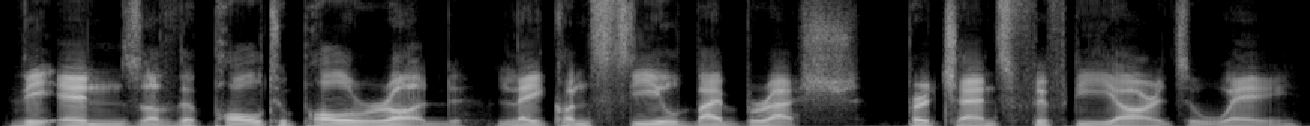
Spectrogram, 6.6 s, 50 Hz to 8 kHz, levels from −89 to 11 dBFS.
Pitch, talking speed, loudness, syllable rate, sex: 100 Hz, 145 wpm, -21 LUFS, 3.6 syllables/s, male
